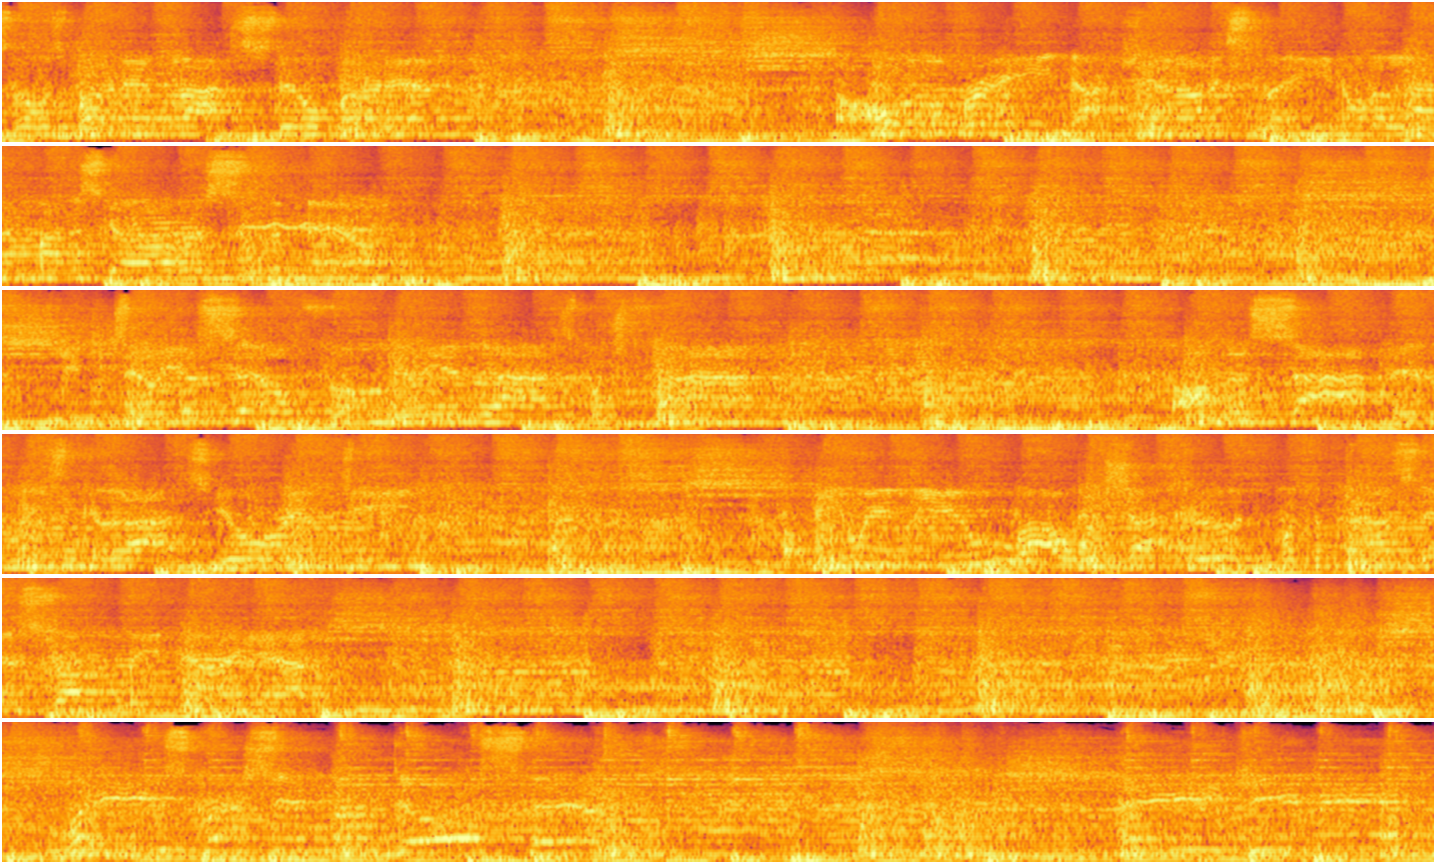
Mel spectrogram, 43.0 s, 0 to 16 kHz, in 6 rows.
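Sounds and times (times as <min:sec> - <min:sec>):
man singing: 0:00.0 - 0:02.5, 0:03.9 - 0:09.6, 0:14.3 - 0:18.5, 0:19.9 - 0:24.0, 0:25.2 - 0:31.0, 0:35.6 - 0:39.5, 0:41.2 - 0:42.9
live rock band playing: 0:00.0 - 0:42.9.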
